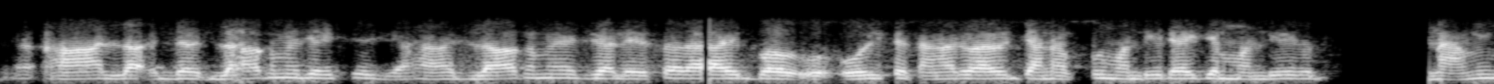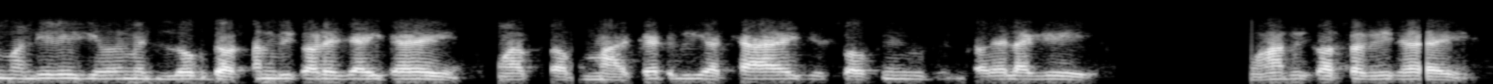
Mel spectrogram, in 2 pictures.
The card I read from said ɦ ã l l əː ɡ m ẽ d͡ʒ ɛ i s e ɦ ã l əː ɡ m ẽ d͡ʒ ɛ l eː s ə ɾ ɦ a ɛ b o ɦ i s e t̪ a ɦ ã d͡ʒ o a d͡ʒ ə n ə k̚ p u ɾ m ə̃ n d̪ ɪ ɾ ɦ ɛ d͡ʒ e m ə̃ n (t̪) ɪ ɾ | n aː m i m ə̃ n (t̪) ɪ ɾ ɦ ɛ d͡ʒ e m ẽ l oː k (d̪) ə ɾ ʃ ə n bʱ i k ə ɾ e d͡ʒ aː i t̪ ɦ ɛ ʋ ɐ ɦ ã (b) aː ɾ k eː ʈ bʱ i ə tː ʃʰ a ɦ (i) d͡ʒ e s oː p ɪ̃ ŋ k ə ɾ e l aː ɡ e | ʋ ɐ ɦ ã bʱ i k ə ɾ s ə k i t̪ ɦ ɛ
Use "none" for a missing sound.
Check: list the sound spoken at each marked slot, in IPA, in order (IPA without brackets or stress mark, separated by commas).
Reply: d̪, d̪, d̪, m, ɛ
